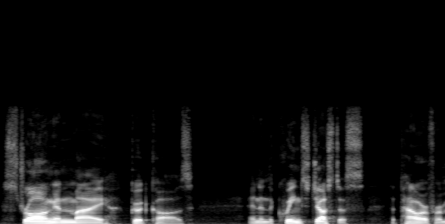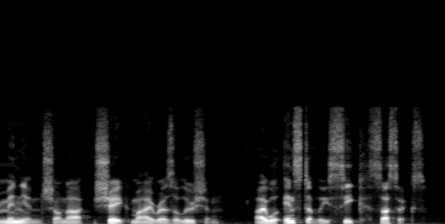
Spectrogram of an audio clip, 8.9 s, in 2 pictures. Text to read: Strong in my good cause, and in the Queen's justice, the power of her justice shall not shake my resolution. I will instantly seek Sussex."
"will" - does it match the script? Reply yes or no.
yes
